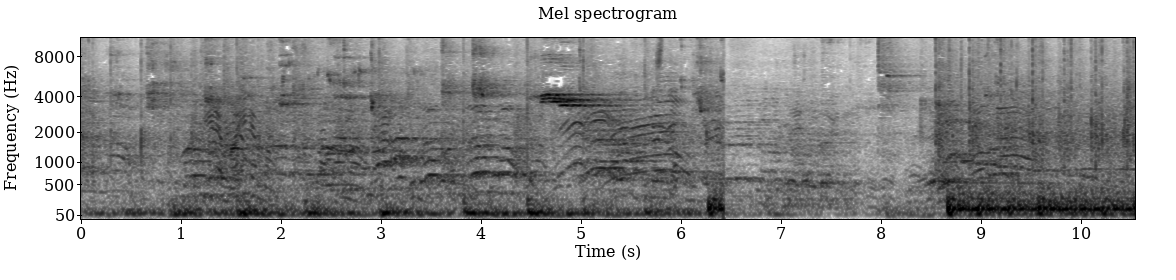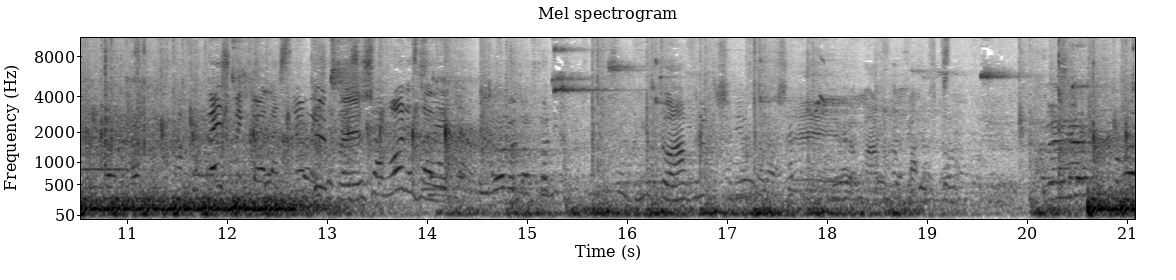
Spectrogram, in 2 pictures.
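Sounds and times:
referee's whistle: 3.6 - 5.2
players shouting: 8.4 - 13.0
basketball bouncing on wooden floor: 11.5 - 13.1.

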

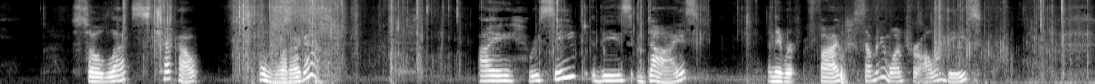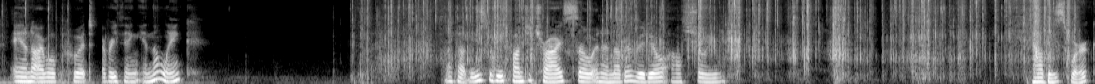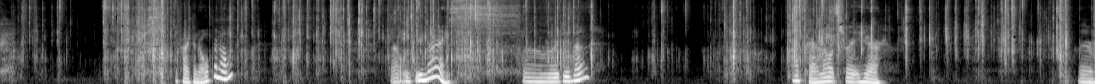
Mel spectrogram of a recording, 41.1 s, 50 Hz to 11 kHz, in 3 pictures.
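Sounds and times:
plastic packaging crinkling: 1.4 - 9.6, 10.3 - 14.6, 17.9 - 41.0.

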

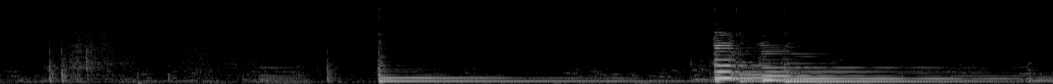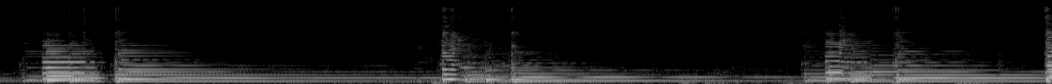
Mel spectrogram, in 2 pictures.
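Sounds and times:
acoustic guitar strummed chords: 3.8 - 6.1, 6.9 - 21.0.

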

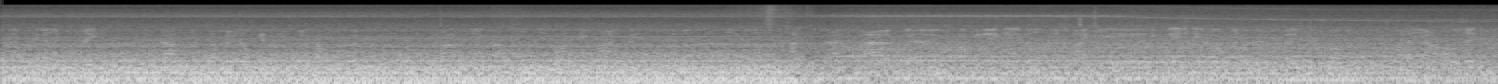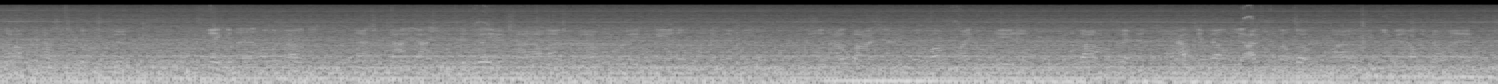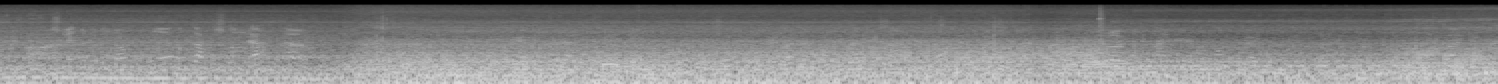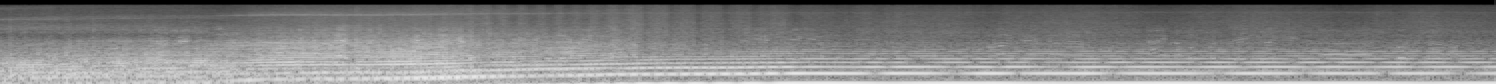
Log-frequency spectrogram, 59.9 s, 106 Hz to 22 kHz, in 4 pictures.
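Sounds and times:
turboprop engines and propellers: 0.0 - 59.9.

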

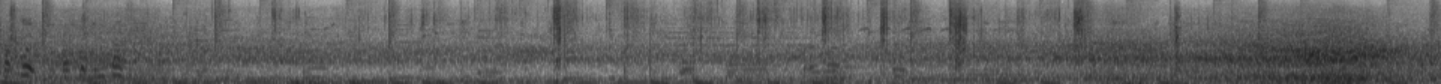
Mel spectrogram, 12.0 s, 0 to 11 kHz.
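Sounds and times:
car driving past: 8.1 - 12.0.

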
